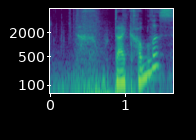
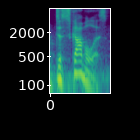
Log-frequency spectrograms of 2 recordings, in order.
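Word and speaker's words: Discobolus: Dicublus? Is that what... Is that how I'm supposed to pronounce that? No, Discobulus. Discobulus wheel.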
